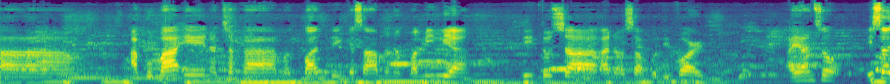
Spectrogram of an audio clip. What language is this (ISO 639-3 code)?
fil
